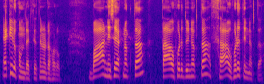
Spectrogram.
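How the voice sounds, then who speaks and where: A man teaching letter pronunciation, repeating syllables slowly and instructively, with a Bangladeshi Bengali accent. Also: high-pitched, lively intonation. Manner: repetitive, instructive, drawn-out syllables. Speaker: Quran reading teacher. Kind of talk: slow drilled pronunciation lesson.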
